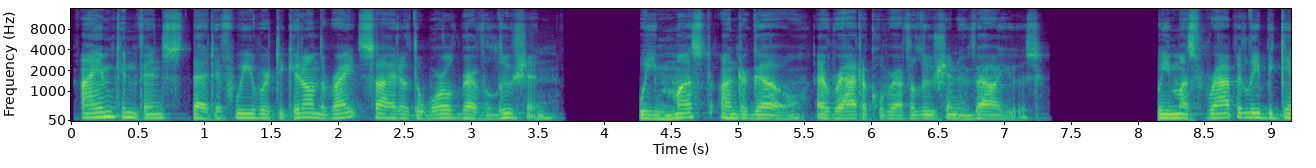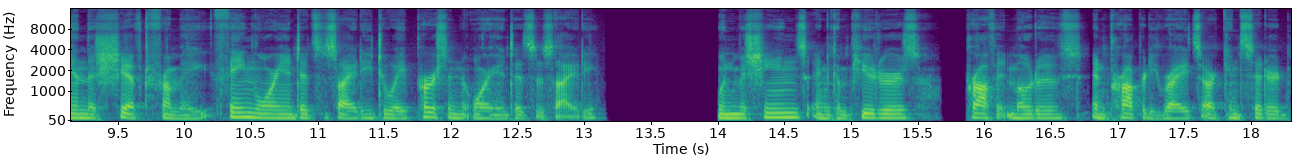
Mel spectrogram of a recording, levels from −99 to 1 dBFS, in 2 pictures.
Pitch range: 110-135 Hz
